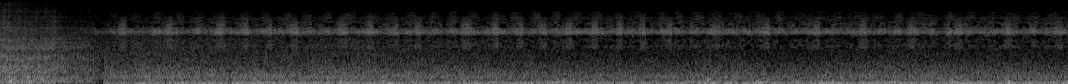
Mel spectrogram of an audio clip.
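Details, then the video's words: Cicadas buzzing on a summer day on the Adriatic coast of Croatia, their high pulsing drone carrying over strong wind and rushing sea, with a burst of rumble at the very start. "Silent ASMR vlog with nature cicadas sound"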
